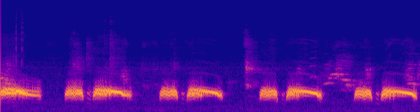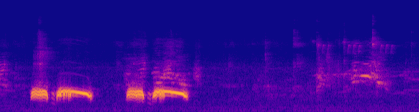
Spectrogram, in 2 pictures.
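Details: Spotted dove giving a call meant to lure and excite other doves to coo: about seven rhythmic pairs of low, mellow coos, the second note of each pair drawn out and falling, followed by faint higher chirps and then quiet.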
